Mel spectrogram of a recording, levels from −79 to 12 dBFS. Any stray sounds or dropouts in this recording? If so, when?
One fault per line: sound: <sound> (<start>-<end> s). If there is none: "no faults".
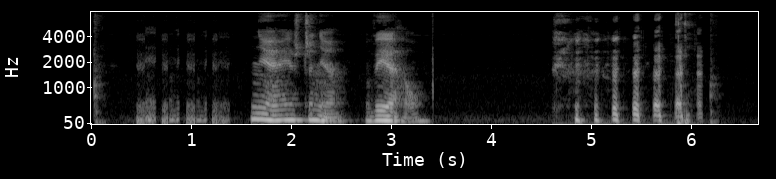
sound: laugh (0.5-1.4 s)
sound: laugh (4.6-6.2 s)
